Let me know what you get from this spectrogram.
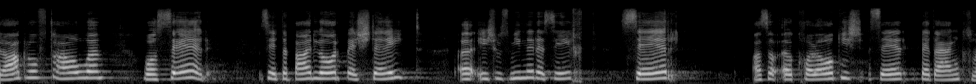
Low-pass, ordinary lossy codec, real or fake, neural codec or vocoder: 14.4 kHz; MP3, 96 kbps; fake; codec, 32 kHz, 1.9 kbps, SNAC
